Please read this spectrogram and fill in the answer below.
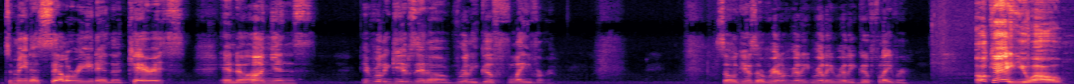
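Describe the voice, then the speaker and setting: A woman with a raspy voice, chatting casually to her viewers in a home kitchen cooking vlog. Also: sits low, a little slow, pauses often. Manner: chatty, talks straight to viewers. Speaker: cooking vlogger.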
